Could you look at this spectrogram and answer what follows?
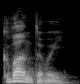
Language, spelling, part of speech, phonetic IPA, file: Russian, квантовый, adjective, [ˈkvantəvɨj], Ru-квантовый.ogg
- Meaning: quantum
